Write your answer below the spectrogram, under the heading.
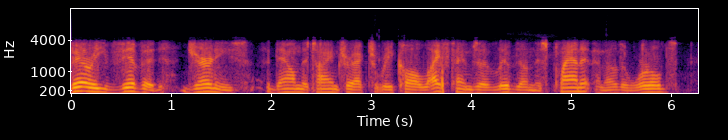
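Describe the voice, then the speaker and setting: A man with a normal speaking voice talks at a fairly quick pace, his fairly high pitch showing ordinary variation. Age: 60s. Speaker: author and researcher on extraterrestrials. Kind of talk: radio interview.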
